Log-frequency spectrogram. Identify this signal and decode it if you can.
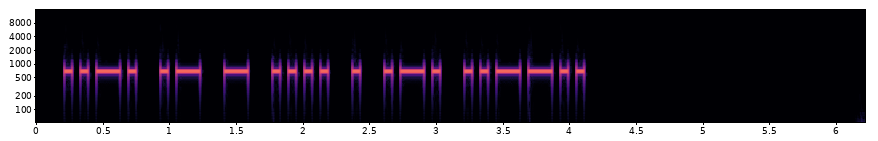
Morse code, heard as a keyed tone, about 20 wpm, 700 Hz. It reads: FATHER?
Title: Sentences from Top 1000 Words - Review Part 3 - 20wpm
